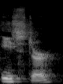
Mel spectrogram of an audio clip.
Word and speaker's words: Ishtar: Ishtar, which is pronounced Easter, was a day that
